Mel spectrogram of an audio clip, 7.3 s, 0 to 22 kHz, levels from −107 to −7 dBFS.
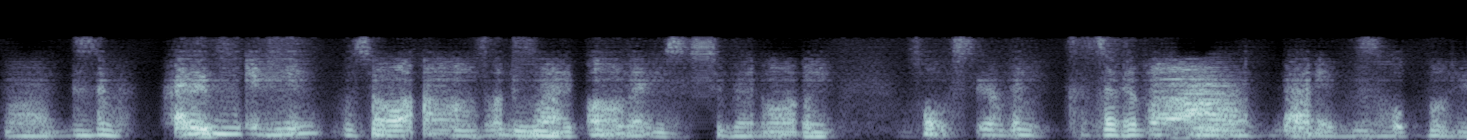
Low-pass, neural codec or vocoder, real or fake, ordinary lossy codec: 7.2 kHz; codec, 44.1 kHz, 0.9 kbps, DAC; fake; none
